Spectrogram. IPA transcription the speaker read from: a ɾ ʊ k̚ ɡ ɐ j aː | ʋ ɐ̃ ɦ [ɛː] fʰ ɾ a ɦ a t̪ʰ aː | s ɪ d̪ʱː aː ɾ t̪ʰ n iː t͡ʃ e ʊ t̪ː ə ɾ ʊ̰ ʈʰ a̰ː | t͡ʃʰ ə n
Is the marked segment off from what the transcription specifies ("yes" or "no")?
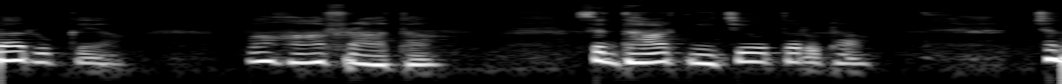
yes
